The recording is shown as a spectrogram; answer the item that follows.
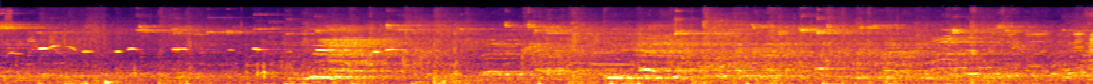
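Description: Basketball bouncing on the court during live play, with the voices and calls of spectators and players echoing in a large gym and a few short high squeaks near the start.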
